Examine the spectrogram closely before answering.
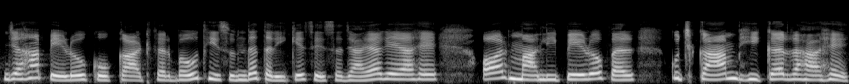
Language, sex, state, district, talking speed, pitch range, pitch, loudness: Hindi, female, Himachal Pradesh, Shimla, 155 wpm, 210-245 Hz, 225 Hz, -13 LUFS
